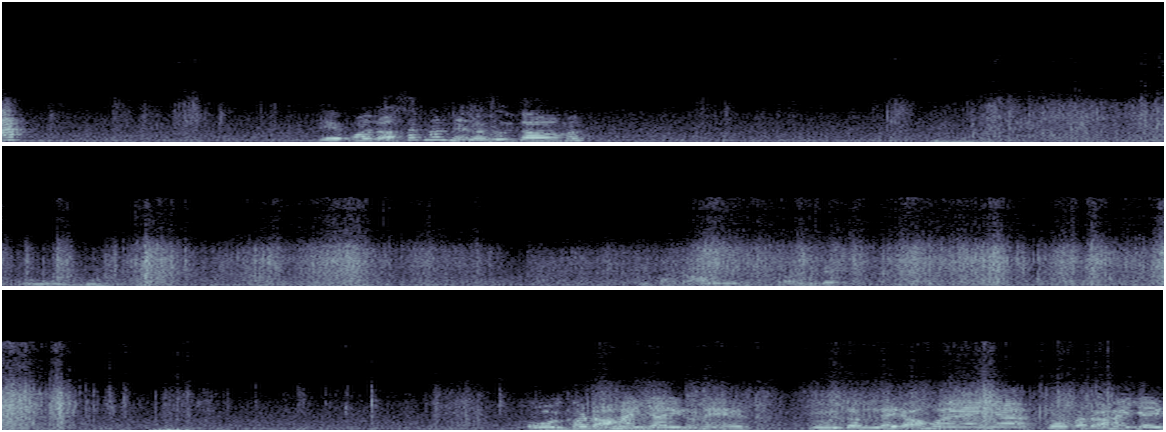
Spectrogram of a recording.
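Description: Fabric rustles as a dress is shaken and handled.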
